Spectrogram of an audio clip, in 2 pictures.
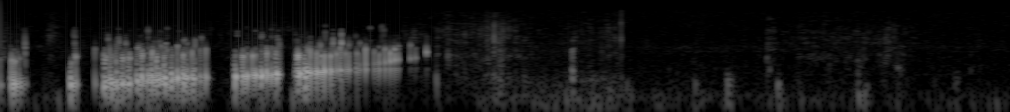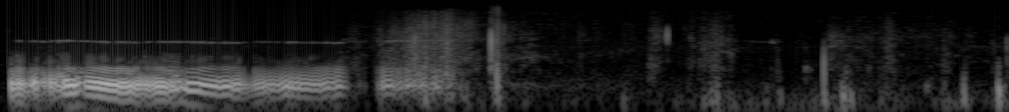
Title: starving stomach rumbles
